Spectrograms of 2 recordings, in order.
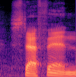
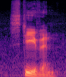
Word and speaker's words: Stefan: here i'm like no when i've been saying stefan that is correct not stephen it's stefan uh i've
